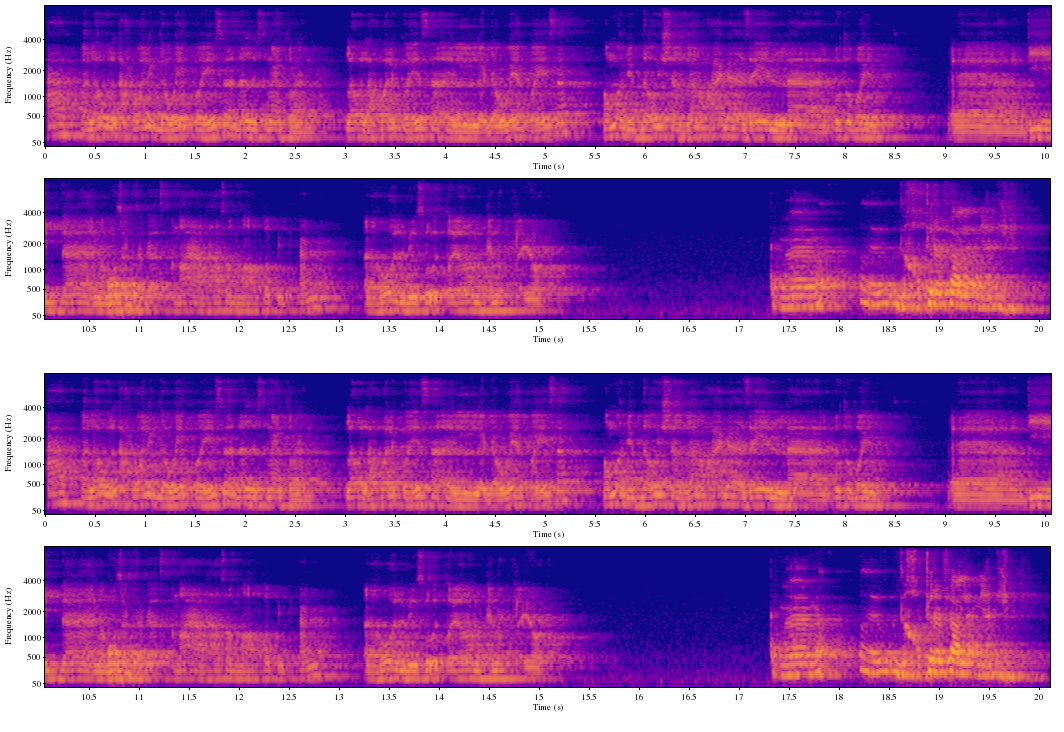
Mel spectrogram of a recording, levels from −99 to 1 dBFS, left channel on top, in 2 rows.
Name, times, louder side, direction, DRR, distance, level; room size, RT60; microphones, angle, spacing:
voice 1, 0.0-2.7 3.0-5.3 5.6-8.4 9.0-12.9 13.2-15.1, equal, ahead, 2 dB, 2.4 m, -33 dB
voice 2, 17.3-17.9 18.2-19.7, right 1 dB, 35° right, 4 dB, 3.8 m, -26 dB
30.0 x 26.5 x 7.2 m, 1.1 s
head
